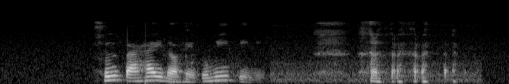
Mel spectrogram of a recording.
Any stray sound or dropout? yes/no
yes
